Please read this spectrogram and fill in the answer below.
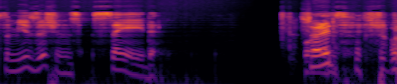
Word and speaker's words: Sade: I pronounce the musicians Sade. Sade? Whereas it should Oh, be Sadie?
